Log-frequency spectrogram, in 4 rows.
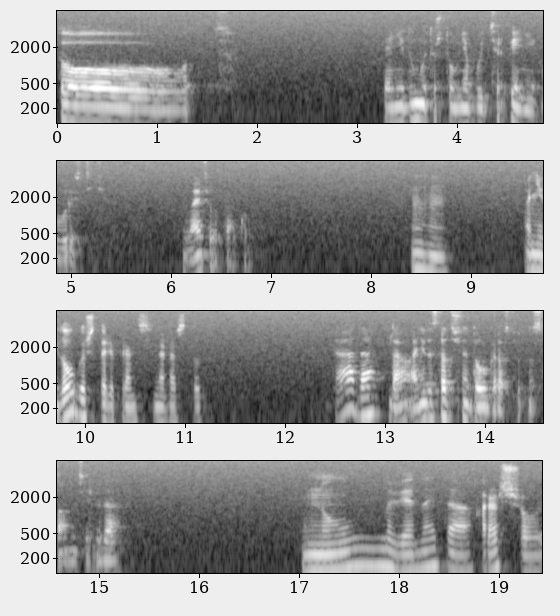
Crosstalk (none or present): none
